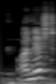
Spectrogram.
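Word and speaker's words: honest: लेकिन एच उसमें साइलेंट है। ओ से प्रोनाउंस होता है।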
